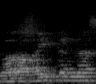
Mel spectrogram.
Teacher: را باریک، یہاں پہ ورا، را بہت موٹا نہیں پڑھنا، ورا نہیں پڑھنا.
